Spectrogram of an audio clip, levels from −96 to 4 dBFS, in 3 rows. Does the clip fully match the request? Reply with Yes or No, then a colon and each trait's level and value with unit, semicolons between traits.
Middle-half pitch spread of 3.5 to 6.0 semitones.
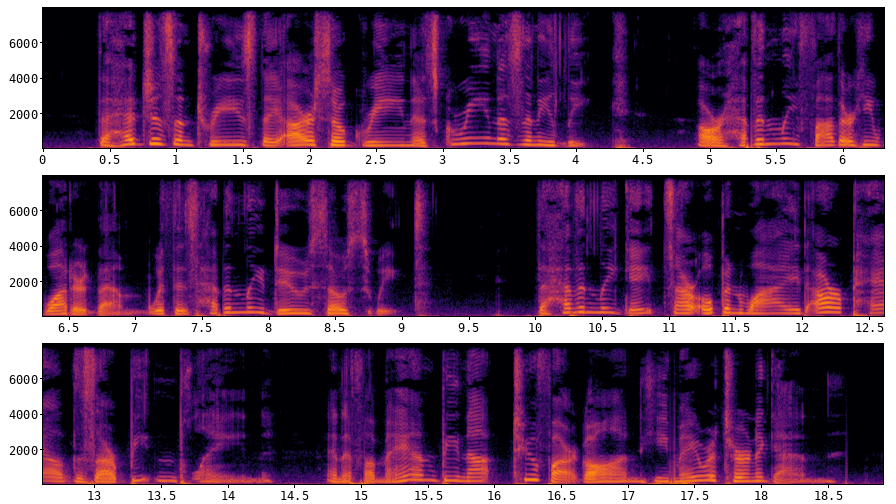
Yes: average, 4.6 semitones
